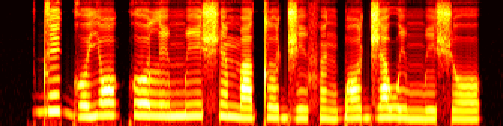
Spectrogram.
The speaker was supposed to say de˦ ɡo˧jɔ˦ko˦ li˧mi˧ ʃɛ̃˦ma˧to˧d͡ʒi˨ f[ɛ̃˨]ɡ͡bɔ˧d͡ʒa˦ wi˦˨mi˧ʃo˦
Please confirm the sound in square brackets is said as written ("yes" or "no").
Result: yes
